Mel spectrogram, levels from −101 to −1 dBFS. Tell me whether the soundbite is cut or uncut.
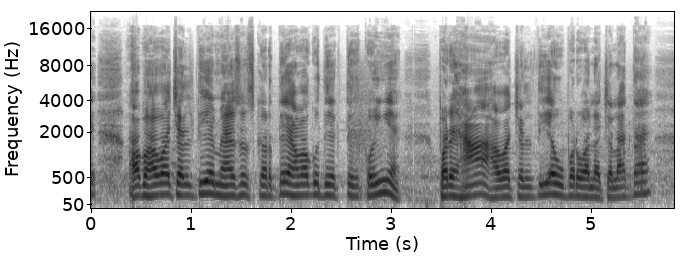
uncut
